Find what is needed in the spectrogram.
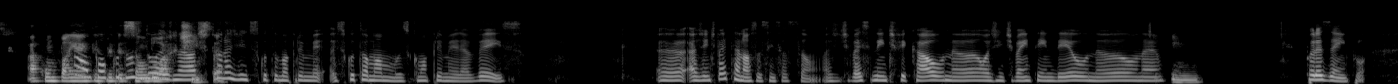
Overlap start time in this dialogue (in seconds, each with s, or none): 0.7 s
